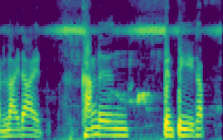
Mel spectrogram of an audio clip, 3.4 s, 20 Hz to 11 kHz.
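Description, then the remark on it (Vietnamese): A steady, high-pitched trill of farmed crickets chirping continuously throughout, fairly loud, while a person talks over the constant insect drone. “Giờ chúng tôi có thể thu hoạch dế 2 tháng một lần, nên một năm được 6 lần.”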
